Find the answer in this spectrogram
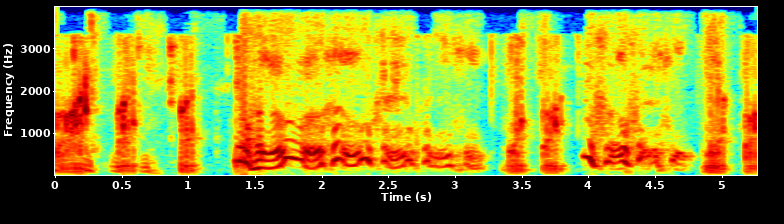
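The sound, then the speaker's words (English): Pigs grunt in short, repeated bursts, broken by longer wavering squeals, loud, filling the whole stretch with little pause. “I got a dime for the jukebox if we want to get away from the pigs and the crying.”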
